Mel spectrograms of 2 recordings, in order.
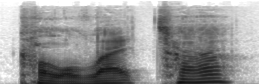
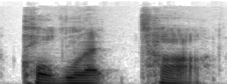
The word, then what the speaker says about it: Colletta: My name is Coleta. And you pronounce it the way it is spelled if you do it through the hyphens. C O L L E T cola t a coleta coleta I have gotten my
